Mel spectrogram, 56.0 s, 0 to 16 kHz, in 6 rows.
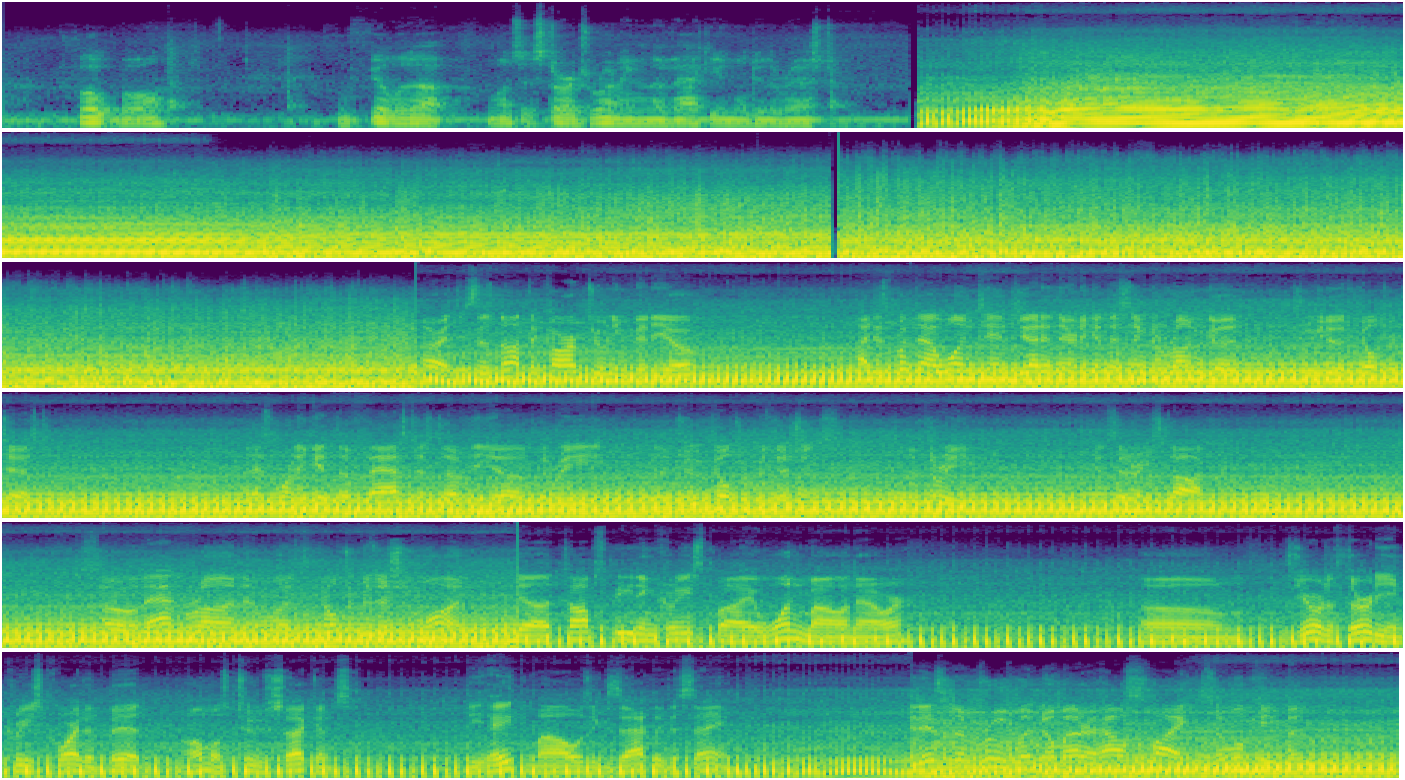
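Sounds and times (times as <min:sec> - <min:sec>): scooter engine accelerating: 0:06.1 - 0:56.0
wind noise on microphone: 0:10.9 - 0:21.5.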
